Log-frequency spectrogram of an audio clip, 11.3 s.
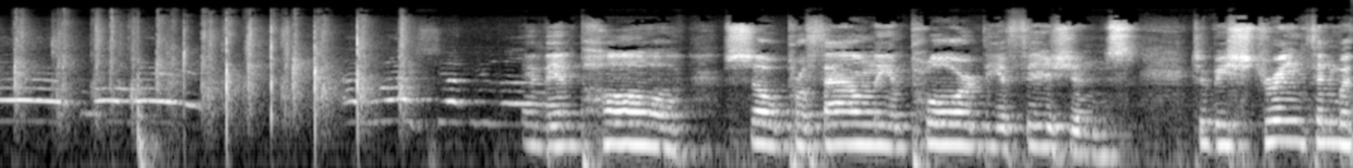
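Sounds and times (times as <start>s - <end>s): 
audience clapping hands: 0.0s - 3.6s
speech: 4.4s - 11.2s.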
